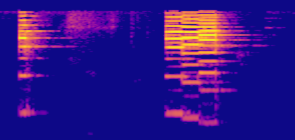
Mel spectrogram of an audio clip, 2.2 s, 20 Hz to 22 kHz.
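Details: Infusion pump just started at a doctor-ordered rate of 30 ml per hour from a 50 ml syringe: two short electronic alarm tones, a brief beep then a longer falling tone.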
